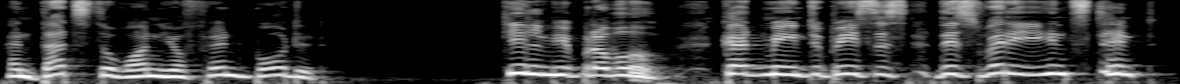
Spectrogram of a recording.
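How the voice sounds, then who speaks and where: A man's voice: sits high, moderate pace, darkish tone, pitched above the performer's own voice, close to an everyday voice. A man voicing a fiery, distraught young woman in a historical tale, breathless and accusing. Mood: desperate.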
